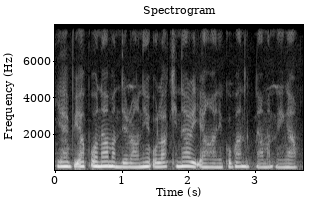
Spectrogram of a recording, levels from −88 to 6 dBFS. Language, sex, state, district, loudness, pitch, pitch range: Garo, female, Meghalaya, West Garo Hills, -12 LUFS, 225 Hz, 210-245 Hz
